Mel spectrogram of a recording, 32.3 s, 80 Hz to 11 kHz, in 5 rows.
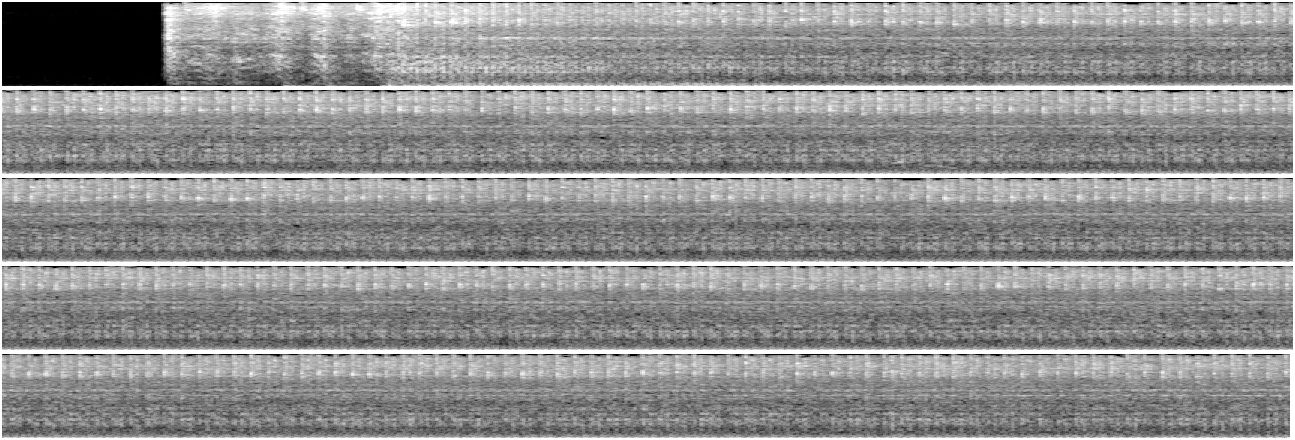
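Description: Harley-Davidson Milwaukee-Eight V-twin, bored to 114, cranks on its starter for about a second, then catches and settles into a steady idle through its Fuel Moto 2-1-2 exhaust. This is the first start after fitting a 58 mm HPI throttle body and intake manifold, and it runs with no intake leaks.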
